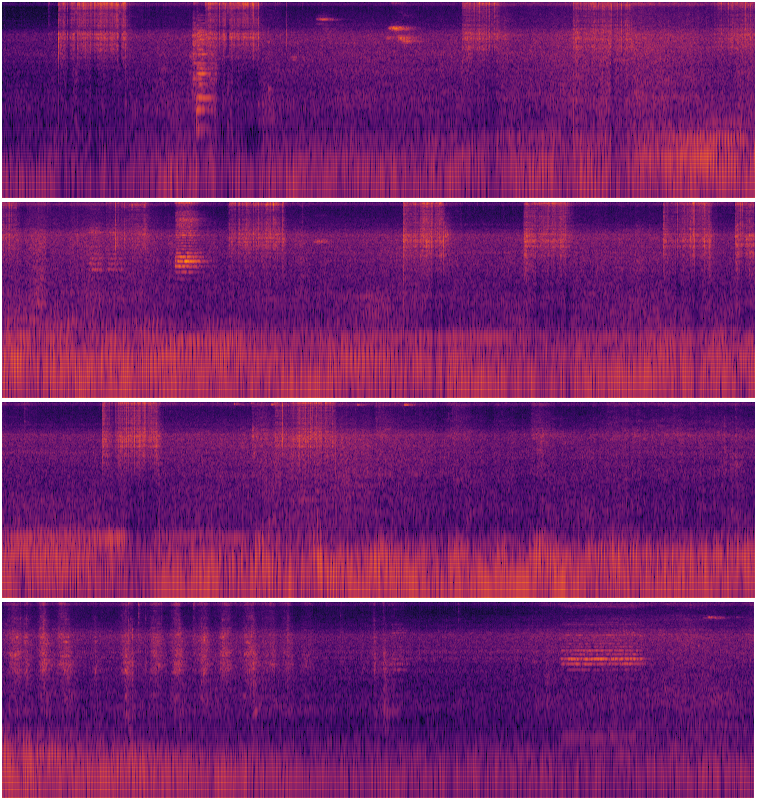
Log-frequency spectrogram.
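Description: Arc welding with a stick electrode on steel: the arc crackles and sizzles over a steady low hum. It grows louder a few seconds in and eases off near the end.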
